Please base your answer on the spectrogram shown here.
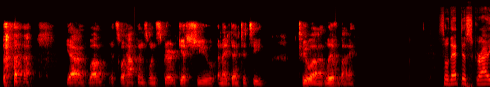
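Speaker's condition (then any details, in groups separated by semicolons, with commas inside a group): No condition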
